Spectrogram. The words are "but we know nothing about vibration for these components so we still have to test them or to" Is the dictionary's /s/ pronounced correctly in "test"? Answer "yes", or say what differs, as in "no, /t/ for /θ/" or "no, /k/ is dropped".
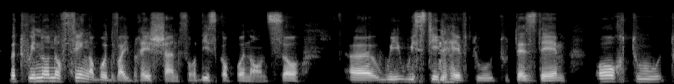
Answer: yes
